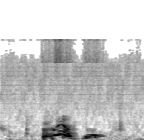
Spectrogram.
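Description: A child's voice calling out briefly, rising then falling in pitch, with a shorter second call right after.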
